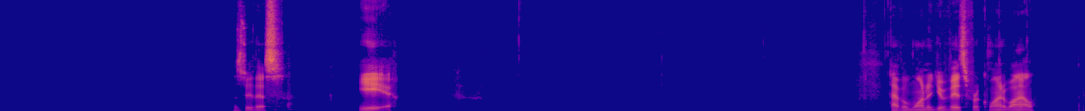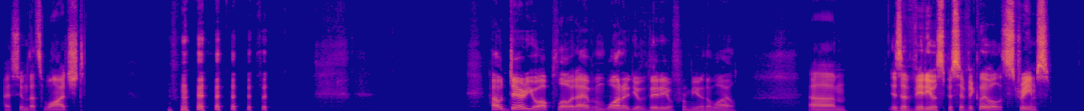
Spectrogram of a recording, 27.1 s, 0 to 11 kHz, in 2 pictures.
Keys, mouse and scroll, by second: 1.8-6.1 drag, 3.8-4.6 typing.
